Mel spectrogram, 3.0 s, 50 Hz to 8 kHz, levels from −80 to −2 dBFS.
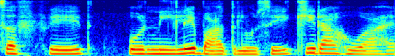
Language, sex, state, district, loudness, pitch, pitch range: Hindi, female, Chhattisgarh, Korba, -16 LUFS, 195 Hz, 180-210 Hz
